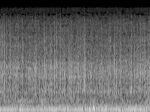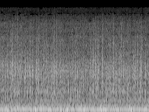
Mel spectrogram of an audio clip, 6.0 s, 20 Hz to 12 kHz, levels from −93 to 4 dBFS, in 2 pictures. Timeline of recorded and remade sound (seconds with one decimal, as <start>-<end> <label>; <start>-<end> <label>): 0.0-0.6 recorded; 0.6-4.2 remade; 4.2-6.0 recorded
